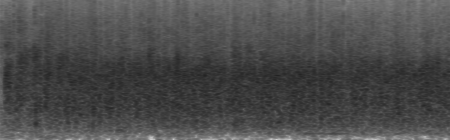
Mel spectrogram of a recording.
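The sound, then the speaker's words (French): A large audience at a ceremony applauds steadily, a dense wash of many hands clapping at once, loud and sustained throughout with no pauses or voices standing out. “After this little clapping, I will request from you another salawat, please.”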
